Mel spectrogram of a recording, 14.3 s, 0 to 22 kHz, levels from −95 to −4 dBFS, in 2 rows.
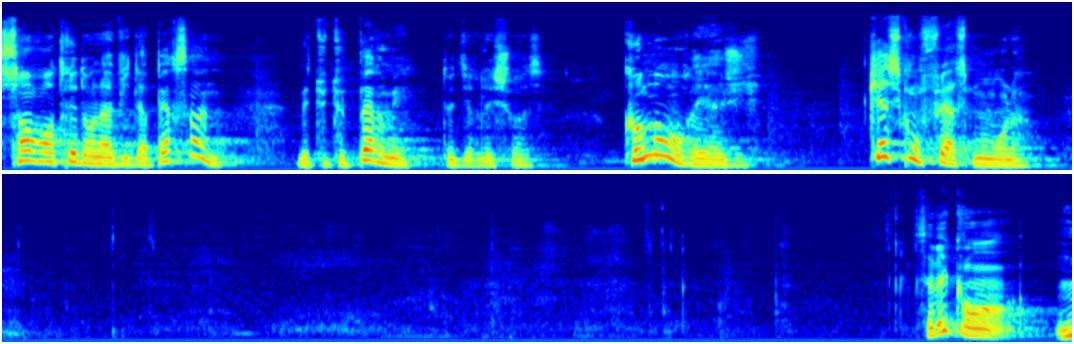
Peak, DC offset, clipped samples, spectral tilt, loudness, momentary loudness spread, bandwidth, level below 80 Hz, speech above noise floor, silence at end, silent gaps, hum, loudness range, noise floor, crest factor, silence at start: -14 dBFS; under 0.1%; under 0.1%; -5.5 dB/octave; -31 LUFS; 18 LU; 15.5 kHz; -76 dBFS; 43 dB; 0 s; none; none; 7 LU; -73 dBFS; 20 dB; 0 s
